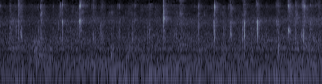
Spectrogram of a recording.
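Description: Close-miked chewing of a mouthful of rice and curry eaten by hand, with many short wet mouth clicks scattered irregularly.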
